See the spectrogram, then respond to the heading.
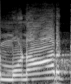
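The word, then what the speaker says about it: monarch: जैसे मोनार्क है, यहां पे सी एच का उच्चारण चौ नहीं है, क है।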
